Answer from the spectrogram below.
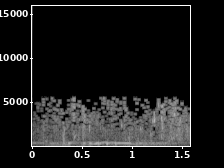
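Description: Pigeons cooing as they bathe, a steady low throaty warble with soft rolling pulses, heard on its own without any talking.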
